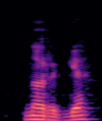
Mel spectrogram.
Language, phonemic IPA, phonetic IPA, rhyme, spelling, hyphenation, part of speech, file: Norwegian Bokmål, /ˈnɔr.ɡə/, [ˈnɔɾ.ɡə], -ɔrɡə, Norge, Nor‧ge, proper noun, No-Norge.oga
- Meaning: 1. Norway; a country in Scandinavia, Europe, with Oslo as its capital and largest city 2. the inhabitants of Norway collectively; the Norwegian people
